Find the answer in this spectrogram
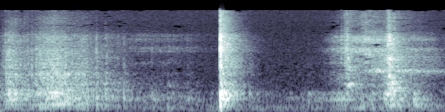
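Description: Hands handling hard plastic RC parts: a short rustle, then one sharp click about a second in.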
